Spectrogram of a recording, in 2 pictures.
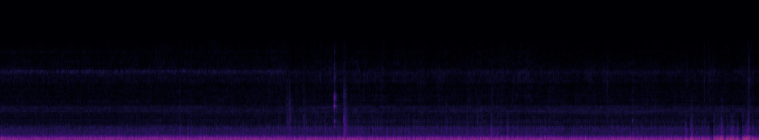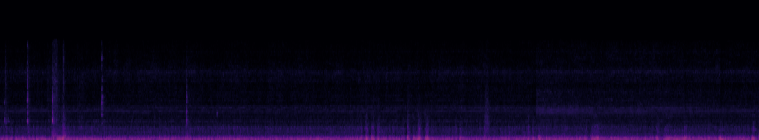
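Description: Forge burner running steadily while steel is heated, with a few metal clinks from the tongs handling the blade partway through.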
